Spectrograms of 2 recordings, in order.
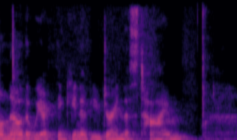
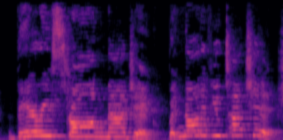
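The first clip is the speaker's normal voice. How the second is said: shouted warning; 9 semitones higher, 4 dB louder than usual. Acted. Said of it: "shouted Bear".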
